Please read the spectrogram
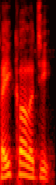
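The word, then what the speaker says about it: psychology: இந்த வேர்டில் first letter B, அது சைலண்ட் லெட்டர், ஸோ சைக்காலஜி அப்படி தான் சொல்லணும்.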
